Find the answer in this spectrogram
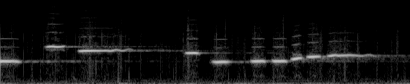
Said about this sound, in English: Several hundred note combinations later, a theme evolved that appeared to fulfill the requirements. Simple, memorable, easy to whistle.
